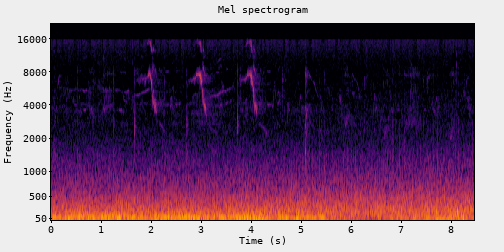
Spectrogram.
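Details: Bald eagle at the Decorah nest in late April, late morning, with an adult returning to feed duck to the young: three high, sharply falling chirps about a second apart over a steady low rumble of wind.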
